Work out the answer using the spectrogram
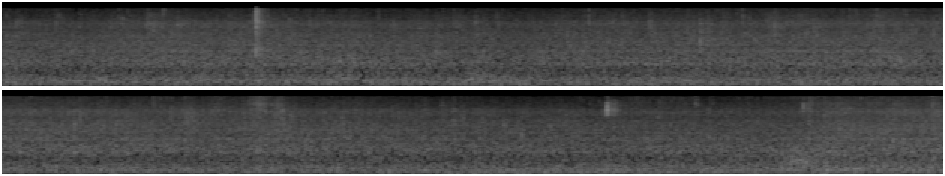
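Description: Steady rain: an even hiss of falling rain, with a couple of sharp drop ticks, one about a second in and one near the end.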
